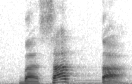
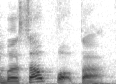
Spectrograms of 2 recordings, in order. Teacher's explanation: harus dimasukkan suaranya to kepada ta secara menyeluruh sempurna. Basatta, tidak usah basau po ta. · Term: idgham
